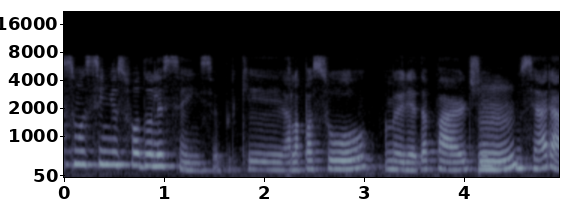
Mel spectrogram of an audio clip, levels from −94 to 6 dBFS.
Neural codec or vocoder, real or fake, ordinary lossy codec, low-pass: none; real; none; 7.2 kHz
